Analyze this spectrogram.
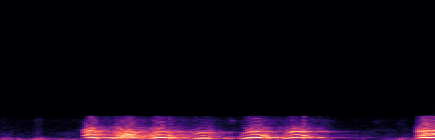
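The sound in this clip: A dog barks in the morning as it chases someone off: several short, harmonic barks come in three bursts, a rapid run first, a shorter pair next, then one more bark after a brief quiet gap.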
